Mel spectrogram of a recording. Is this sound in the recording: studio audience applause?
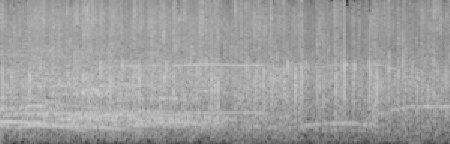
yes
